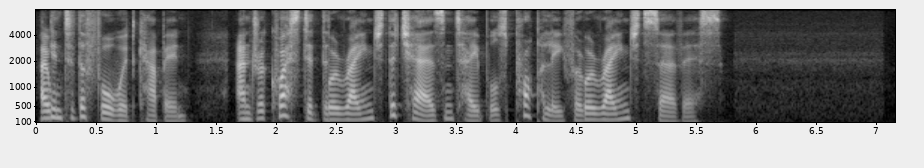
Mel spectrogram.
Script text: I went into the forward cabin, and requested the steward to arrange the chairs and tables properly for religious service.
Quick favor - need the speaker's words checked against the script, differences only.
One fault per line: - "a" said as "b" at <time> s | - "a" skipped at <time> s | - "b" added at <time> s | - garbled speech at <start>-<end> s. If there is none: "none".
- "went" skipped at 0.1 s
- "steward to" skipped at 2.4 s
- "religious" said as "arrange" at 4.6 s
